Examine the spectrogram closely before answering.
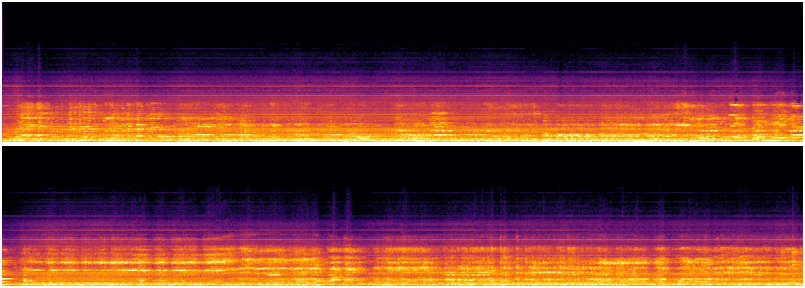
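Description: Dense electronic tones and noise pulse through loudspeakers.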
